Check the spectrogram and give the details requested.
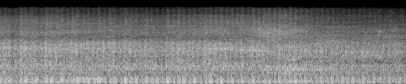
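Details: Kawasaki Ninja that stalled suddenly and lost power, started: catches and settles into a steady, even idle with a smooth exhaust beat and no knocks, misfires or stumbles; oil pressure light goes out.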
